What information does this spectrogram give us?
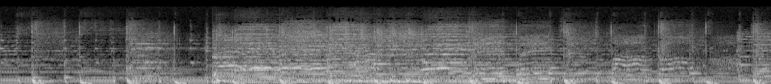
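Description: Full-band music from an extended 12-inch version, dense and loud throughout, driven by a strong steady beat with layered instruments and no pauses.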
